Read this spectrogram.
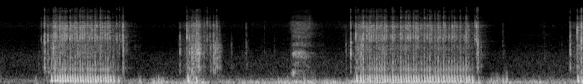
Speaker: it sounds like I need to do some adjustments on the carburetor on this one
